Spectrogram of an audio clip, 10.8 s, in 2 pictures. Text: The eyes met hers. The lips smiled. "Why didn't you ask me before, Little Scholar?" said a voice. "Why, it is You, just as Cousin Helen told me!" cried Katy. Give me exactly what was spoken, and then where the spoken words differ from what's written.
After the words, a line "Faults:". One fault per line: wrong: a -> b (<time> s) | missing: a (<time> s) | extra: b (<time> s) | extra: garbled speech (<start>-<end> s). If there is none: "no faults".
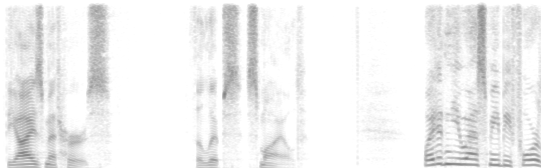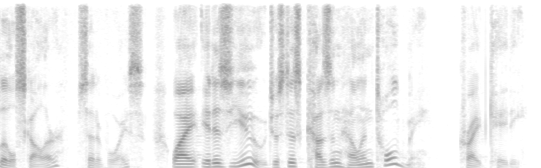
The eyes met hers. The lips smiled. "Why didn't you ask me before, Little Scholar?" said a voice. "Why, it is You, just as Cousin Helen told me!" cried Katy.
Faults:
no faults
